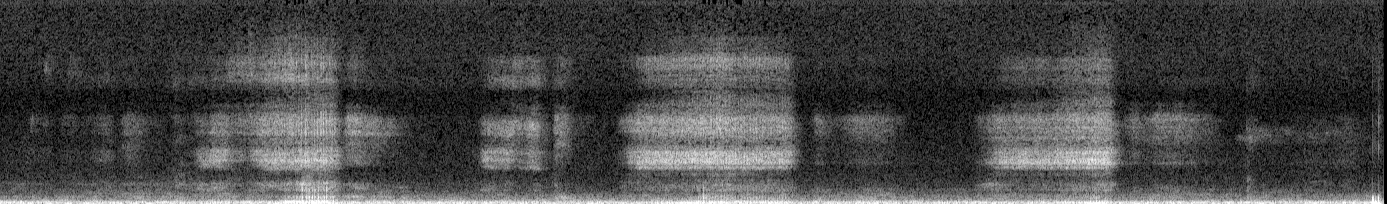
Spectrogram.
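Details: Sleeping Pitbull dreaming and snoring: soft, breathy snores, about four breaths in fourteen seconds, some breaths with a faint whistle.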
